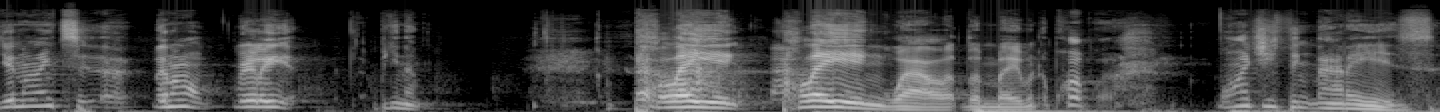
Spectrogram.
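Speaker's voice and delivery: words forced out haltingly. Acting out asking a question, with strained, halting speech. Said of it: "Like everything's a strain to get out".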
